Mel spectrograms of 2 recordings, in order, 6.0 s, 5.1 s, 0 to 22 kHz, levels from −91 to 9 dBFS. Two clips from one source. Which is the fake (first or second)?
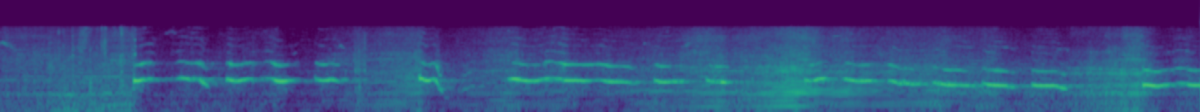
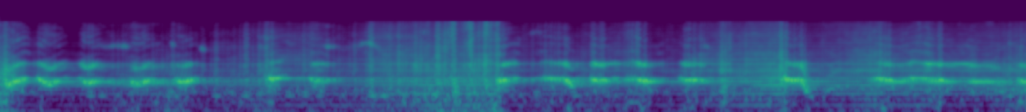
second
